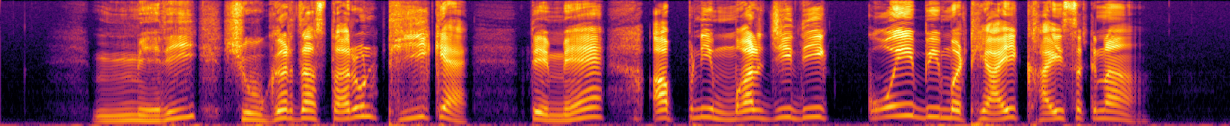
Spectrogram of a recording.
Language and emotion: Dogri, happy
